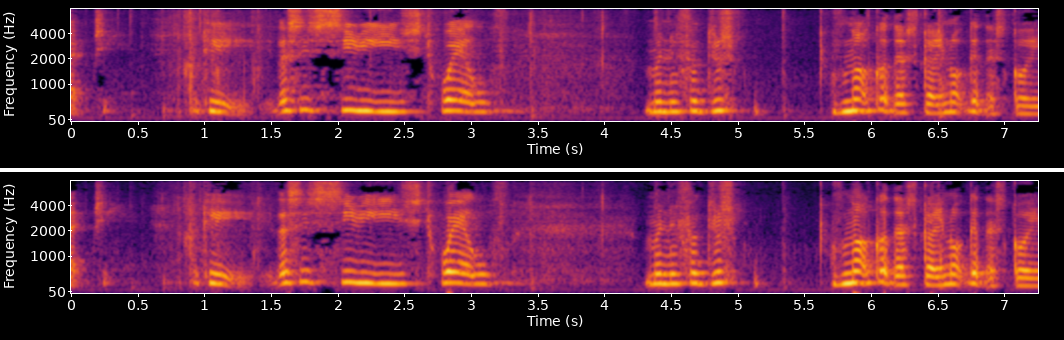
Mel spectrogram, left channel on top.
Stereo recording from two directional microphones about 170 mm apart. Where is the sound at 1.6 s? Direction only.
35° right (ahead or behind).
